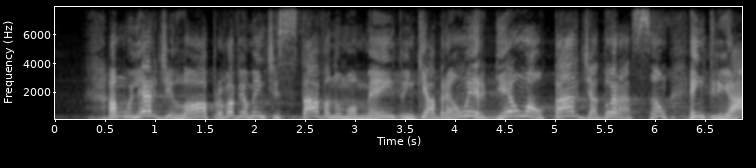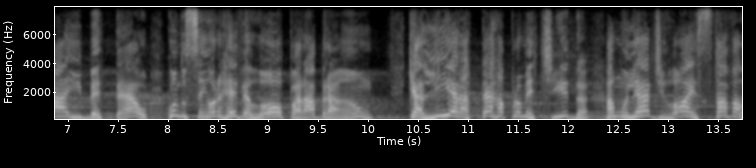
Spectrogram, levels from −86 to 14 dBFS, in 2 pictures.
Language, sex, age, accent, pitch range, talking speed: Portuguese, male, 40-59, Brazilian, 240-310 Hz, 165 wpm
